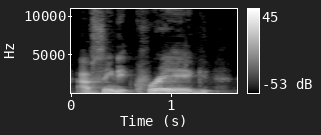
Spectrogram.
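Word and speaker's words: Krag: gun shows they're uh on the tag they'll say Craig like a man's name c r AIG G I've seen it Craig k r EEG Craig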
